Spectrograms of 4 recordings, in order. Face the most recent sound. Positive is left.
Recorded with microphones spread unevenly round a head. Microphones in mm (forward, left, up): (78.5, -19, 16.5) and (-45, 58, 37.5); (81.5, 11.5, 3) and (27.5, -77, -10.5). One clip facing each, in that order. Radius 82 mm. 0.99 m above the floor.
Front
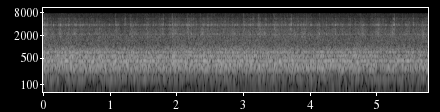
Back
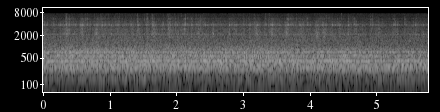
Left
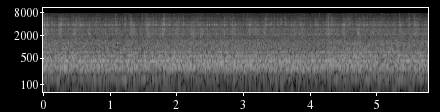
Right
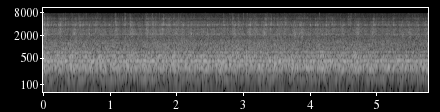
No sound to turn to.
